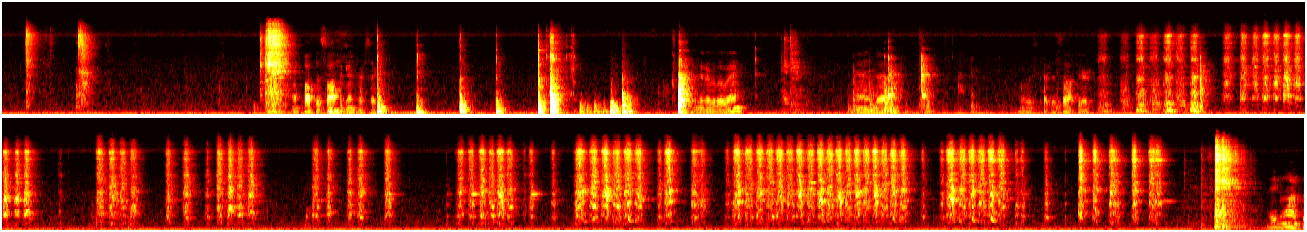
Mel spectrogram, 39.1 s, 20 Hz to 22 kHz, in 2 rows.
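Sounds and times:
hand saw cutting wood: 16.4 - 20.1, 21.0 - 23.5, 24.2 - 25.5, 26.3 - 37.1.

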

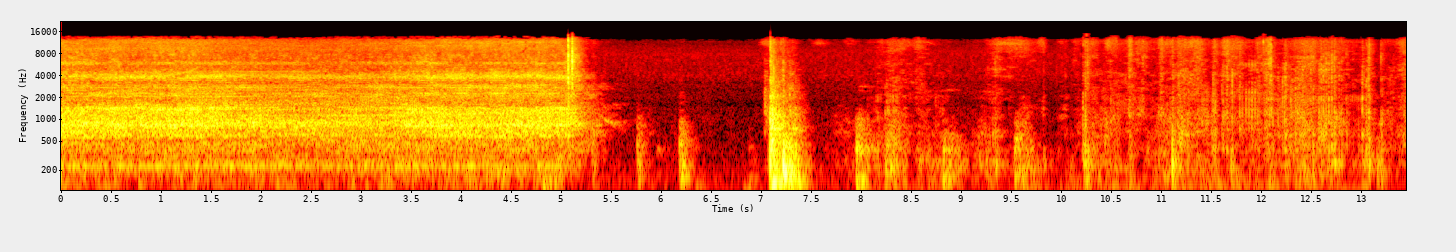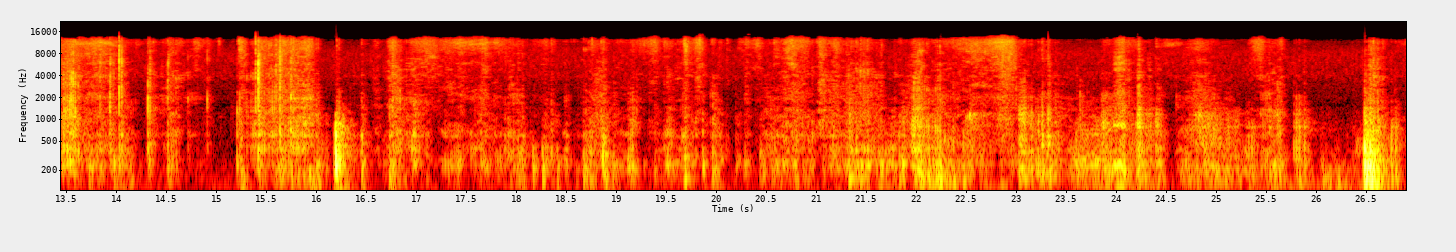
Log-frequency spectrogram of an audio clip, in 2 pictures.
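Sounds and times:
sharp thunk: 7.0 - 7.5
vinyl cover rustling and scraping: 7.8 - 26.9.

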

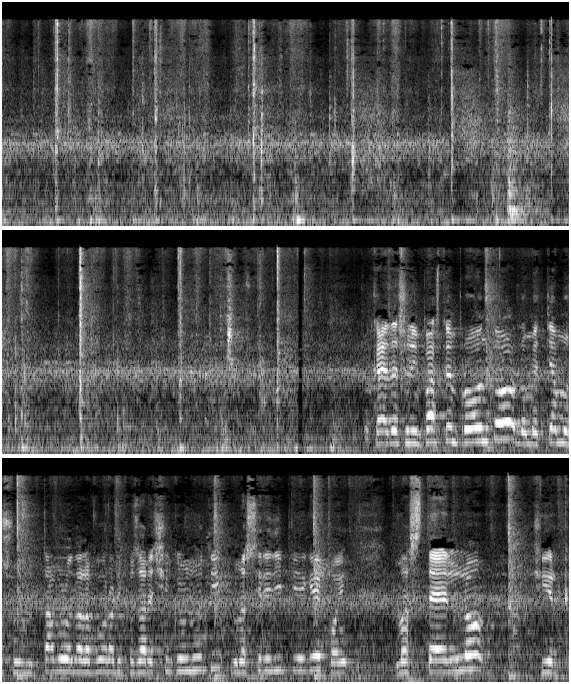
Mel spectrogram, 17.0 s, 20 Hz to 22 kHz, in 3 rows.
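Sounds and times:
dough mixer motor humming: 0.0 - 17.0
mixer knocking: 0.0 - 17.0.

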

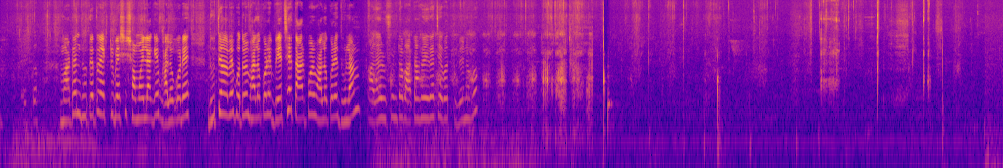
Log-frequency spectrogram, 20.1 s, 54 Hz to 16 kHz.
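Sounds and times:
fingers scraping wet paste: 7.4 - 11.9, 12.6 - 19.3.

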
